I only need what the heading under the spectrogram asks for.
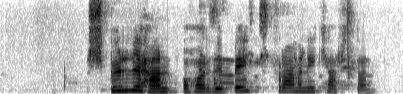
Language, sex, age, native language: Icelandic, female, 13, Icelandic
